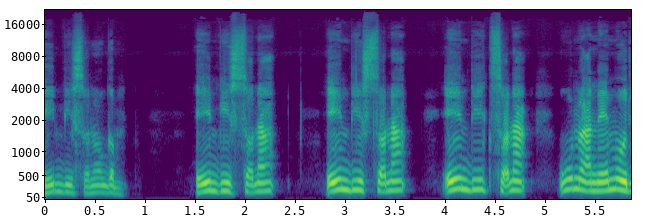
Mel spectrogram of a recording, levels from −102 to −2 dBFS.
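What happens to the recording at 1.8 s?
Nothing goes wrong at 1.8 s; the speech there plays through intact, with no dropout, click or distortion.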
